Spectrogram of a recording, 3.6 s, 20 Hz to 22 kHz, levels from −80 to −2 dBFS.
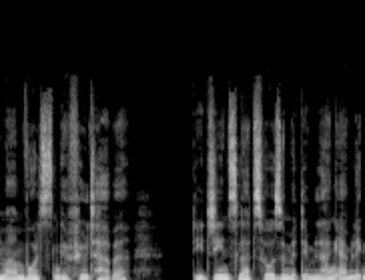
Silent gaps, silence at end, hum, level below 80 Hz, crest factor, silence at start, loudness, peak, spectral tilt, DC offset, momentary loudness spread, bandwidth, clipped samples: none; 0 s; none; -68 dBFS; 14 dB; 0 s; -23 LUFS; -8 dBFS; -4.5 dB/octave; under 0.1%; 9 LU; 16 kHz; under 0.1%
